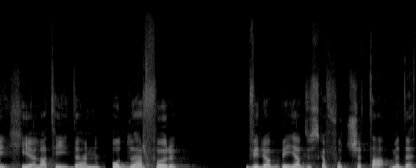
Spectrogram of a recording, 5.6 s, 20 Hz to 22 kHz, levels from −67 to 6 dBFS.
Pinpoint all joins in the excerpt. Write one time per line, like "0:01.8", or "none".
0:01.4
